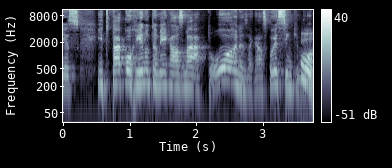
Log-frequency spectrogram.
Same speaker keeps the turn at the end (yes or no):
no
